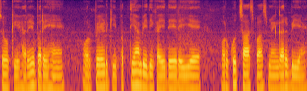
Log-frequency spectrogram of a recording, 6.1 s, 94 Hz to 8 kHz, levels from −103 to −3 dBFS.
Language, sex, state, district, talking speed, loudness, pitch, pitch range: Hindi, male, Rajasthan, Bikaner, 215 wpm, -19 LUFS, 105 Hz, 100-110 Hz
